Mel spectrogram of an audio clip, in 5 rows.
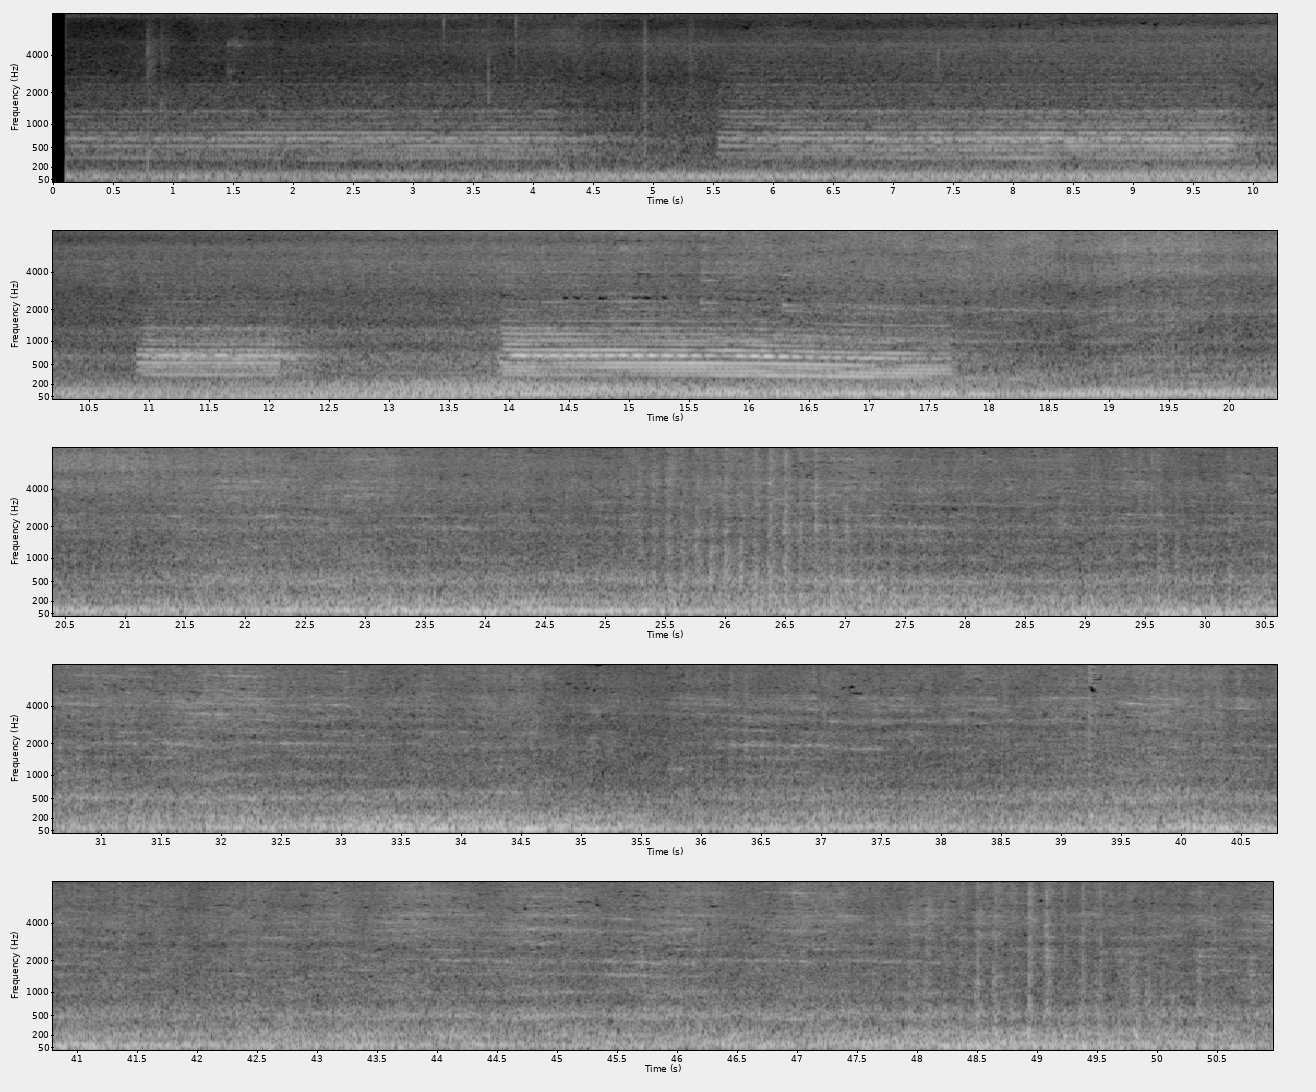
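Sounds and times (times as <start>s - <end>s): train horn: 0.1s - 4.9s, 5.5s - 12.5s, 13.8s - 18.6s
steel wheels on rail: 0.5s - 50.9s.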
